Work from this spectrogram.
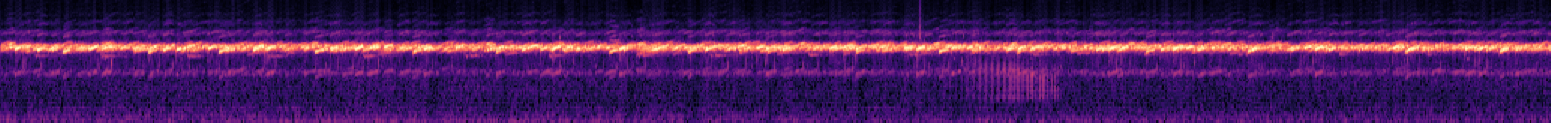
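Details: Spring peepers in full nocturnal chorus at a frog pond early in the year: a continuous piercing ring of overlapping rising peeps, briefly underlaid by a lower rasping sound around ten seconds in.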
